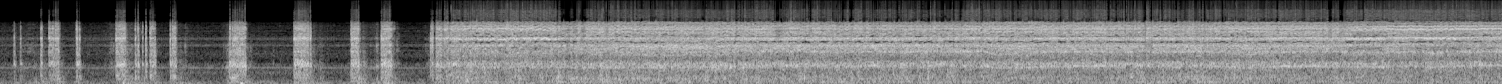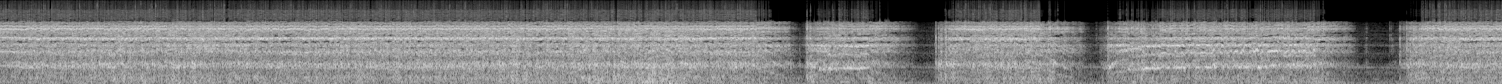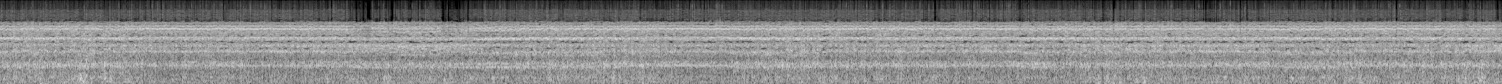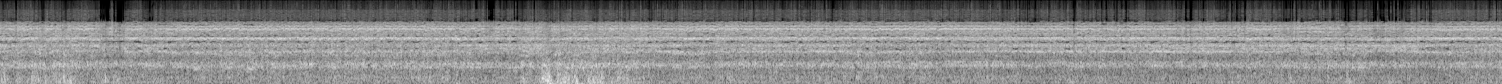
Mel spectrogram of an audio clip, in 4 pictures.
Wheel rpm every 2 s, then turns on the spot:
10, 20, 160, 220, 230, 230, 220, 220, 220, 210, 210, 130, 90, 170, 100, 220, 230, 210, 220, 230, 230, 230, 230, 220, 210, 230, 230, 230, 230, 220.
0-2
